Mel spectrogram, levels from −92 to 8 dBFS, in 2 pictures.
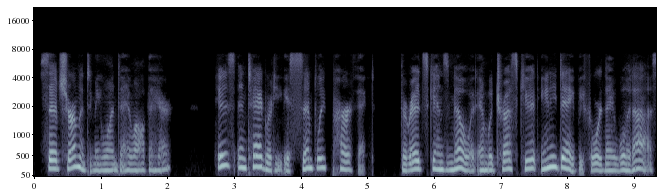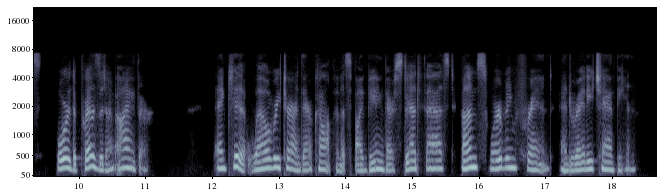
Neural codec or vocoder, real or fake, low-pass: codec, 16 kHz, 1 kbps, FreqCodec, larger model; fake; 7.2 kHz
